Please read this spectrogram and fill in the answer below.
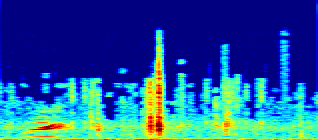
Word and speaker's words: wreck: He said wreck. R-E-C. W-R-E-C-K. W is silent.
